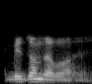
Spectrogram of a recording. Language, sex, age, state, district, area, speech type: Assamese, male, 45-60, Assam, Charaideo, urban, conversation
